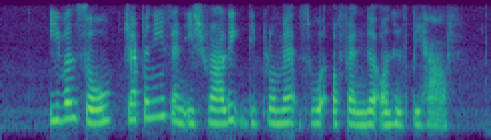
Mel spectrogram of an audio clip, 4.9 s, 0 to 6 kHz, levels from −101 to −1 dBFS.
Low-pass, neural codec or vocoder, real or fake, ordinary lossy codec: 5.4 kHz; codec, 44.1 kHz, 7.8 kbps, DAC; fake; none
